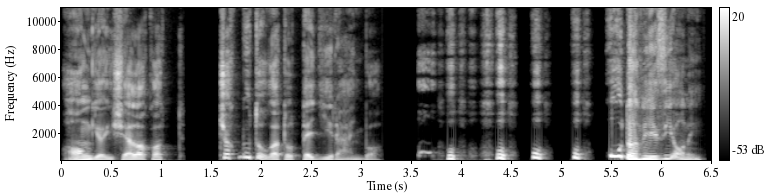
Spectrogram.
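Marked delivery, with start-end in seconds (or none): 3.8-6.4 high stuttered ho-ho, then a louder burst; frightened stutter, voice jumping up; stammering in shock. Acted. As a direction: stammer it out as if seeing a ghost.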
